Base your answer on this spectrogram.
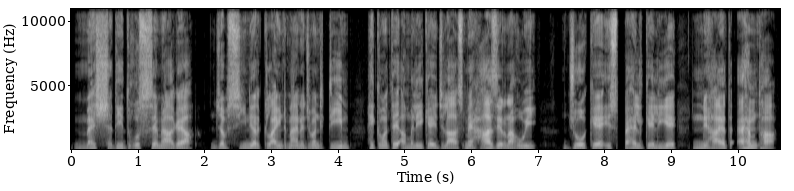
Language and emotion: Urdu, angry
